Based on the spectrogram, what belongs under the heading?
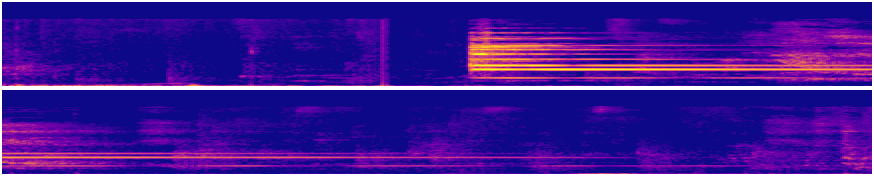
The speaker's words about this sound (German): Okay, dann würde ich sagen, bevor wir dann die ganze Produktion beenden, würde ich dann noch mal ganz gerne die Glocke ertönen lassen, die dann praktisch ja auch das Ende der Arbeitszeit irgendwie eingeläutet hat.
